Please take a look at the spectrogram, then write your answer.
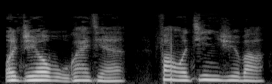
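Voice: medium pitch, steady tone, normal speed, very noisy, pitched above the performer's own voice, close to an everyday voice. A performer voicing an innocent, mischievous young boy in a comedy radio skit, eager and childlike. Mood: earnest. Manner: childlike, eager questioning and boasting.

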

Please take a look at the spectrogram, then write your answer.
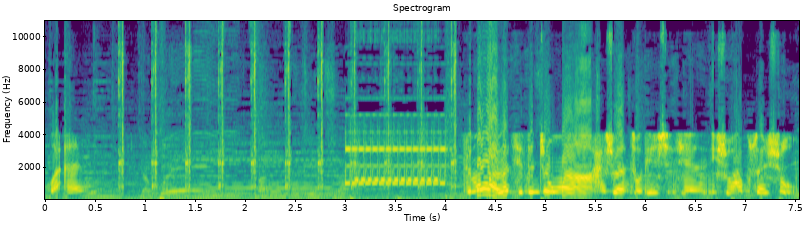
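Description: A woman's voice: fairly high pitch, quick pace, close to an everyday voice. An actress in a radio drama playing a doting, clingy young girlfriend who is coy, tender and pouty. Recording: music behind the voice. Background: background music.

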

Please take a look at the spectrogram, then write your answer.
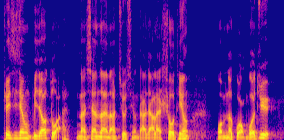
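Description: A man's voice: medium pitch, big pitch swings, fast. A man hosting a podcast, giving a casual, chatty introduction to listeners. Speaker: podcast host.

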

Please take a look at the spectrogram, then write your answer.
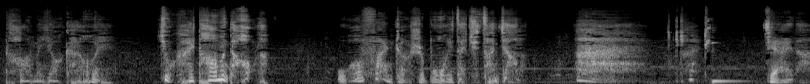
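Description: An actor playing a nervous, self-protective husband and hunted conspirator in a Chinese radio drama, theatrical and jittery. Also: male voice, a little high, sing-song, unhurried, long pauses, bright, forceful tone, husky, heavily acted. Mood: placating, weary.

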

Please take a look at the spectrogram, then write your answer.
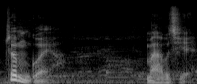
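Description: Reserved working-class son, audio drama. Low voice, short low-key replies, music underneath. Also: male voice, wildly swooping pitch, normal speed, exaggerated voice. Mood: unsure. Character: young working man, polite, quiet, reserved son. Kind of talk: Chinese audio drama dialogue.

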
